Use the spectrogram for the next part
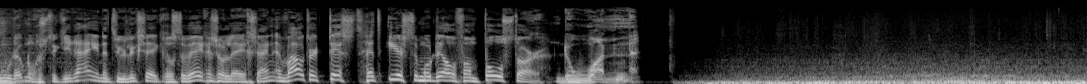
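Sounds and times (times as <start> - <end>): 
speech: 0.1 - 6.5
hybrid car combustion engine rumbling: 6.8 - 10.8.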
